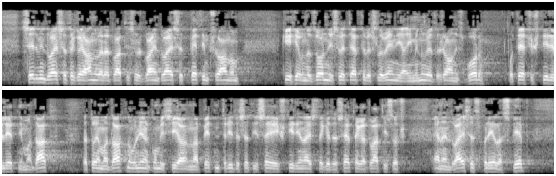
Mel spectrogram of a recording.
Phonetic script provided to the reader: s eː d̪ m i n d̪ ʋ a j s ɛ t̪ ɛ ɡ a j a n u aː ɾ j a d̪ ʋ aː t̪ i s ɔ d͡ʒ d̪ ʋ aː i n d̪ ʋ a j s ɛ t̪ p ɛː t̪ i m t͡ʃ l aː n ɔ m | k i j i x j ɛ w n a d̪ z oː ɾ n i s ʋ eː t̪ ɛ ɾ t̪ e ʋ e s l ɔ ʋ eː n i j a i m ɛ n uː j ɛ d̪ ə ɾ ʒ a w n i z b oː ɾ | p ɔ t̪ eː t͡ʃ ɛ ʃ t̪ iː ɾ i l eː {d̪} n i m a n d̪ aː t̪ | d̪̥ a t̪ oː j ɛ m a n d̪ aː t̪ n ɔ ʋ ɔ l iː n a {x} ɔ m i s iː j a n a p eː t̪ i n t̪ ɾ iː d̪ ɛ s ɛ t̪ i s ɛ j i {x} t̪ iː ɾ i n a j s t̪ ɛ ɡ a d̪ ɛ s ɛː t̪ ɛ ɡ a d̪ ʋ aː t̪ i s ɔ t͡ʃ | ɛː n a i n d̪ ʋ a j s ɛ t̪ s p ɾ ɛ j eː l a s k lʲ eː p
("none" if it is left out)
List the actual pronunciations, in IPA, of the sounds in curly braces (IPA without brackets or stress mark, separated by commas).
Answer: t̪, k, ʃ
